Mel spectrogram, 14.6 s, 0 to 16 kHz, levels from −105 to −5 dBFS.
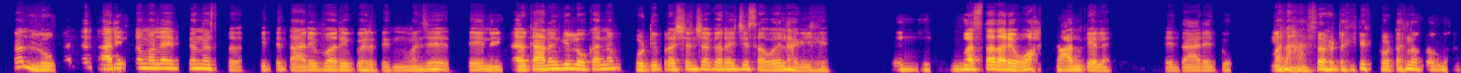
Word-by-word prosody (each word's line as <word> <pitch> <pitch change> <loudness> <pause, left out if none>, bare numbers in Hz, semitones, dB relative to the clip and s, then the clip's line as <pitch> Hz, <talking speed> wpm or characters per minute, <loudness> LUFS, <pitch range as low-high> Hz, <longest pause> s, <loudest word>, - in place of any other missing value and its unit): तर 230 - -2
लोकांच्या 130 - -2
तारीफ 155 +4 +3
तर 190 - 0
मला 180 0 +3
इतकं 175 +1 -1
नसतं, 155 -8 -2
की 125 +3 -13
ते - - -5
तारीफ-वारीफ 125 +1 -1
करतील. 110 -4 -4
म्हणजे 125 +4 -1 0.2
ते 125 +1 -1
नाही 120 -3 0 0.3
कारण 140 +3 +5
की 170 0 +4
लोकांना 150 +1 +2 0.2
खोटी 130 +2 0
प्रशंसा 140 +1 +1
करायची 135 +1 +1
सवय 125 -3 -1
लागली 105 -7 0
आहे. 105 - -6
तर 130 - -16 0.2
ते - - -3 0.4
बसतात, 145 +2 +6
"अरे 135 0 +9
वाह! 130 +3 +3 0.2
छान 125 +1 +3
केलं 115 -4 0
आहे." 105 0 -19
"ए - - -6
जा 110 0 -3
रे 115 0 -5
तू, 120 +2 -10 0.4
मला 130 +3 +3
असं 100 +10 +2
वाटतं 135 -1 -1
की 165 - +1
खोटं 130 +1 -3
नको 140 -1 -2
म्हणू." 125 +1 -8
130 Hz, 170 wpm, -23 LUFS, 120-150 Hz, 0.4 s, अरे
